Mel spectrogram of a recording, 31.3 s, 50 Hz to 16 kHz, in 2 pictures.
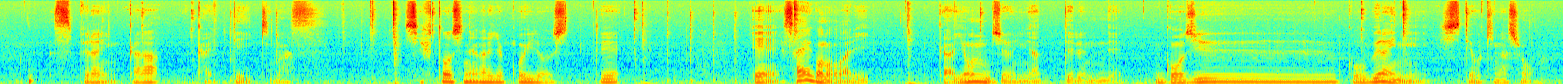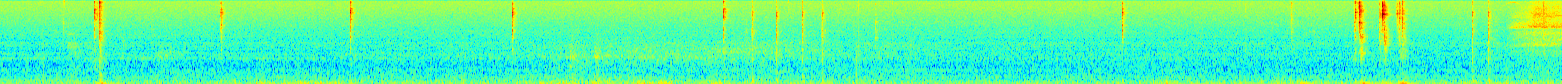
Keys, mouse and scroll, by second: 1.5 click, 2.4-3.0 middle drag, 4.4-6.4 shift+drag, 6.8-7.2 middle drag, 7.2-7.6 middle drag, 9.9-13.7 drag, 14.7-16.7 shift+drag, 18.0-19.5 drag, 20.8-23.1 drag, 23.2 middle drag, 23.8 middle drag, 26.9-29.3 drag, 29.6 ctrl+z, 30.5 middle drag.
